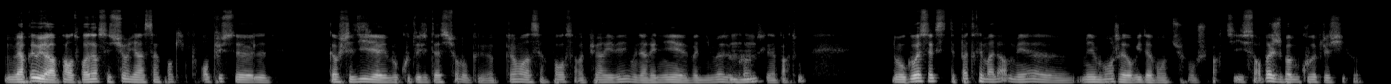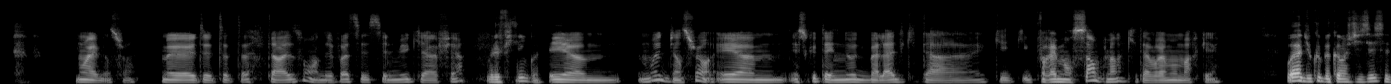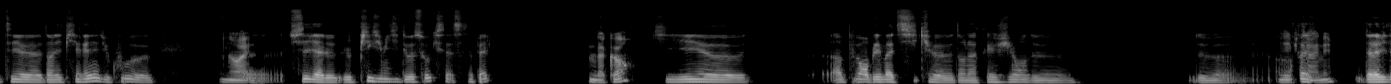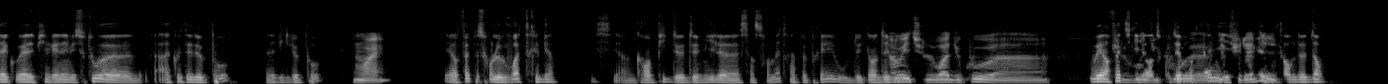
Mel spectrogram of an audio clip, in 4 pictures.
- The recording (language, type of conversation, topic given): French, podcast, Peux-tu me parler d’un moment simple en pleine nature qui t’a marqué ?
- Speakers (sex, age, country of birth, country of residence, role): male, 20-24, France, France, guest; male, 20-24, France, France, host
- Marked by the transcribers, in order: chuckle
